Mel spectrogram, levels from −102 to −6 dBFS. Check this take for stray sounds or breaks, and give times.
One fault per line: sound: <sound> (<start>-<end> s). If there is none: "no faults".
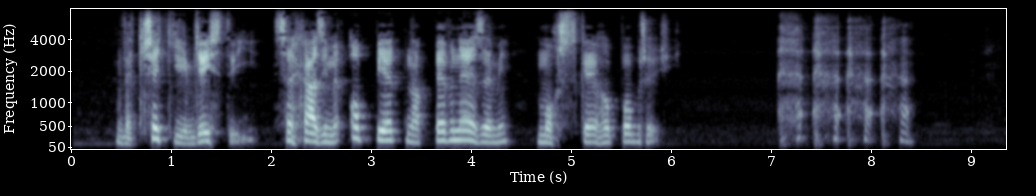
sound: cough (7.1-8.5 s)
